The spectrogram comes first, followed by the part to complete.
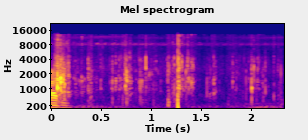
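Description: Light crackling and rustling of dry grass as someone walks with a handheld phone, with scattered clicks and one sharp click about a second and a quarter in.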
